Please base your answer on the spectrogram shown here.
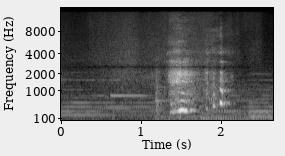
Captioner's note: giggling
